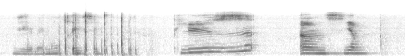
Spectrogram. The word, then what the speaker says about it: plus ancien: Plus ancien. Notez que vous avez ici la liaison entre la Z, la S et la A, mais dans le son de Z. Plus ancien.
